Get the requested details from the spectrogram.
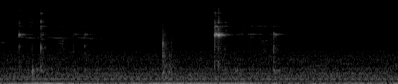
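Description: A metal spoon clinks against a metal cup.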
